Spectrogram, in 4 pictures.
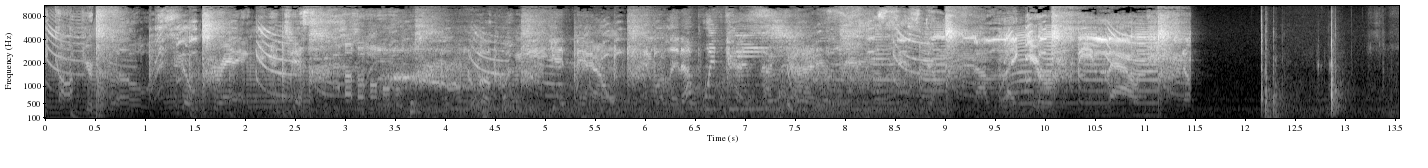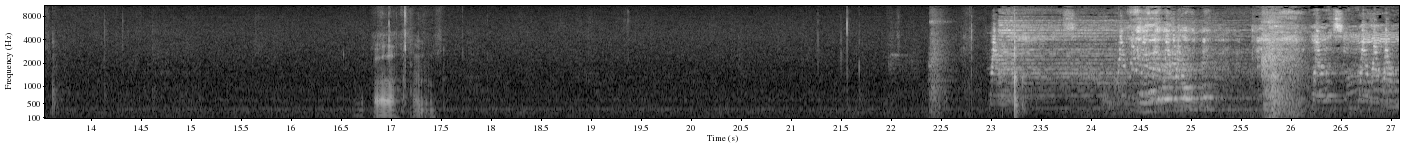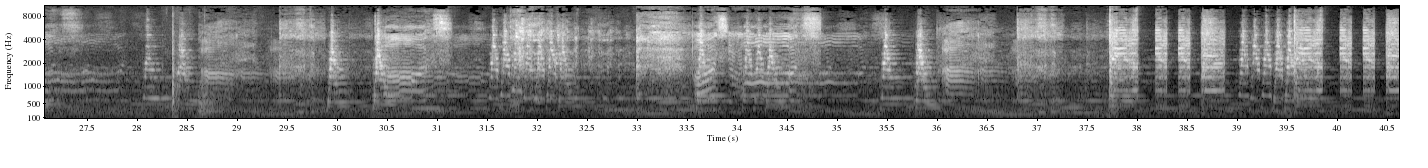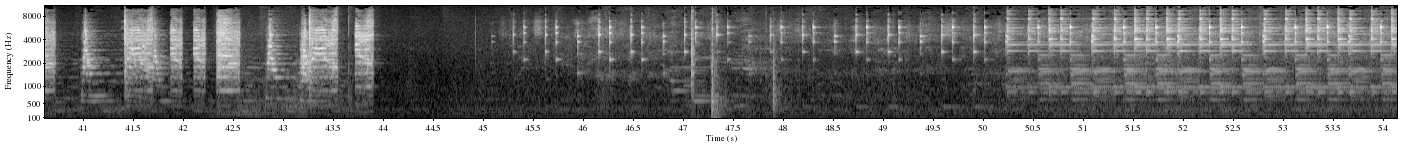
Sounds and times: Speech: 16.6s - 17.6s.

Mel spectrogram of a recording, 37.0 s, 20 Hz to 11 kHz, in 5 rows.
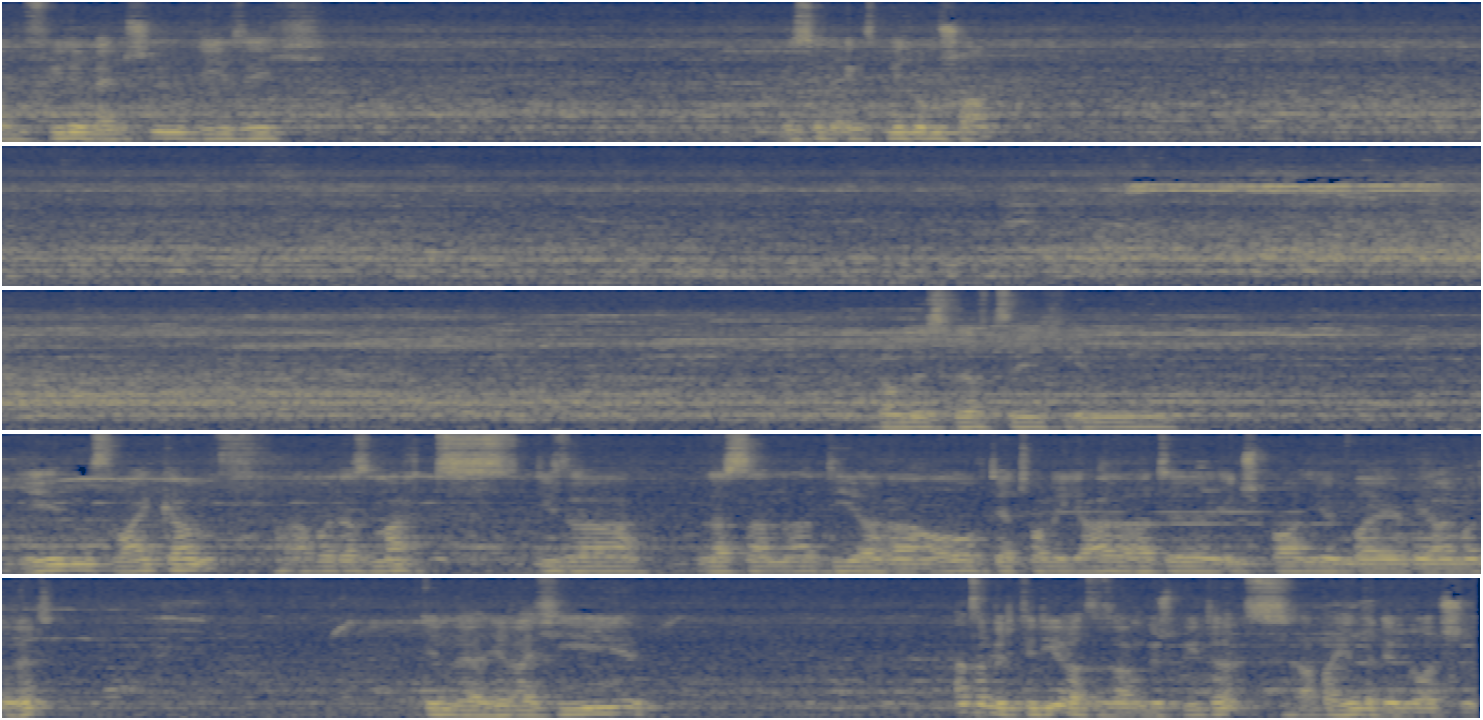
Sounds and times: Speech: 0.0s - 1.7s, 3.9s - 5.1s, 19.2s - 20.8s, 22.3s - 29.9s, 31.7s - 32.9s, 34.4s - 36.9s.

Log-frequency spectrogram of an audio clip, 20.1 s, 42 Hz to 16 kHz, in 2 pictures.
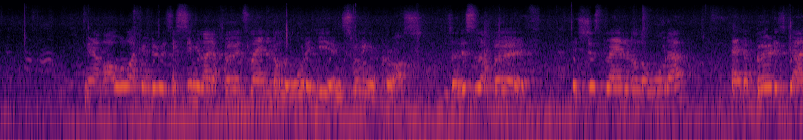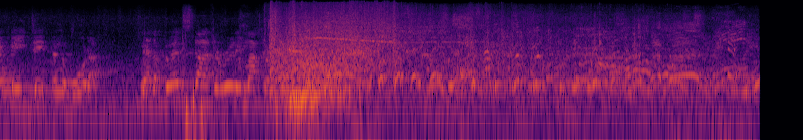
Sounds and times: Speech: 9.2s - 13.4s.

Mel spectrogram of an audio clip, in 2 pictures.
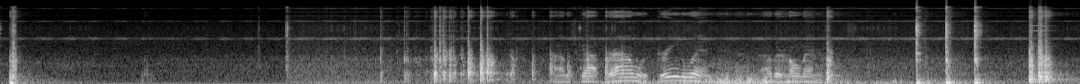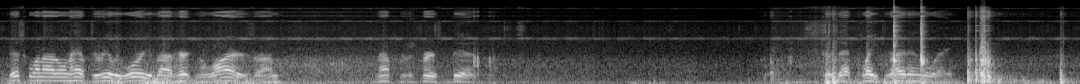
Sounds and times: Wind noise (microphone): 6.4s - 10.0s, 11.6s - 13.7s, 18.6s - 21.6s.

